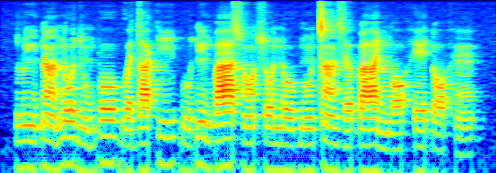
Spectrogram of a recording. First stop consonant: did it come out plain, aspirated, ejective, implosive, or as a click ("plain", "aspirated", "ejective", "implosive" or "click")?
implosive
